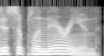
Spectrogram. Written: disciplinarian

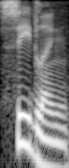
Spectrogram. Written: seedling

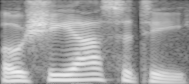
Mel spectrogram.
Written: otiosity

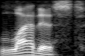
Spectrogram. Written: latticed

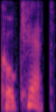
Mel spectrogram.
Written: coquet

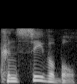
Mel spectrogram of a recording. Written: conceivable

